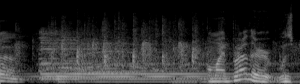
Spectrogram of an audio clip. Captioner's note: audience applauding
